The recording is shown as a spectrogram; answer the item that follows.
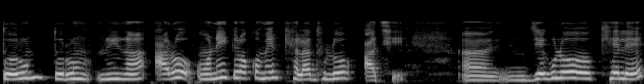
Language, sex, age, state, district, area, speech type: Bengali, female, 30-45, West Bengal, Hooghly, urban, spontaneous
